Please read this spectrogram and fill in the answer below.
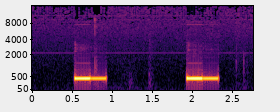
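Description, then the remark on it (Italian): A telephone busy tone after a dropped call: two steady, mid-pitched beeps of about half a second each, evenly spaced, loud and clear with nothing else around them. “è caduta la linea.”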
